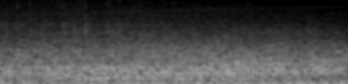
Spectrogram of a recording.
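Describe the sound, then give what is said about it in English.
A lorry rumbles past outdoors, a steady, loud low-pitched engine and road roar filling the whole moment without easing off, with no voices. “Because as in between performances, as a lorry drives past”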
